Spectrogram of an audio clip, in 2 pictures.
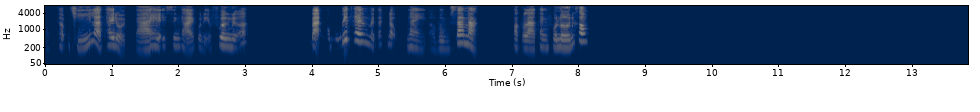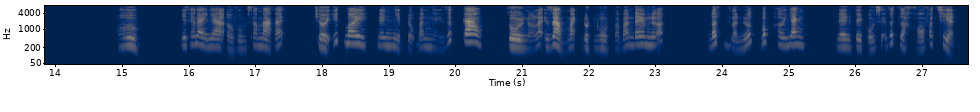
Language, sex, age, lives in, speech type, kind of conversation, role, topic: Vietnamese, female, 20-24, Vietnam, read, expert-assistant, expert, Vì sao có các loại mây khác nhau trên trời?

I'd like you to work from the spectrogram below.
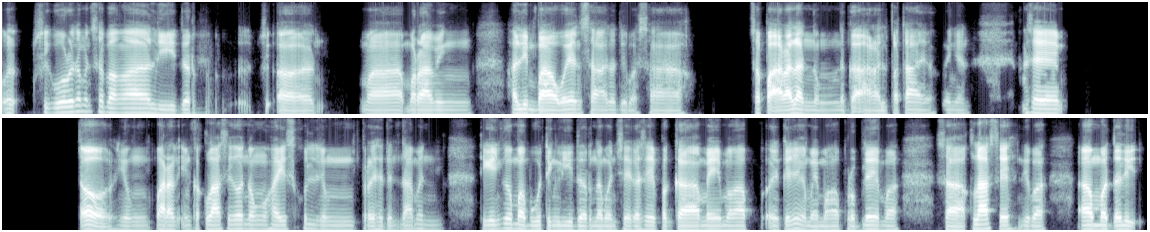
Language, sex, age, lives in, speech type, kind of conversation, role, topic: Filipino, male, 25-29, Philippines, conversation, unstructured, none, Ano ang mga katangian ng isang mabuting lider?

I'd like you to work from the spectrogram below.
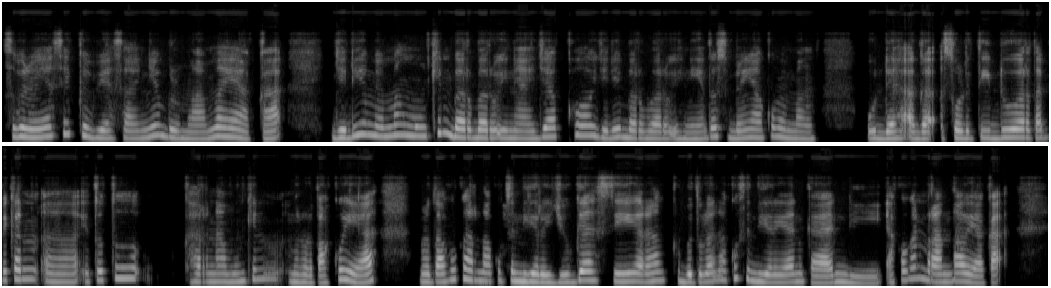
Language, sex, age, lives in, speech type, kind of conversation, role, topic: Indonesian, female, 30-34, Indonesia, conversation, advice, user, Apakah kebiasaan menatap layar sebelum tidur membuat Anda sulit rileks dan tertidur?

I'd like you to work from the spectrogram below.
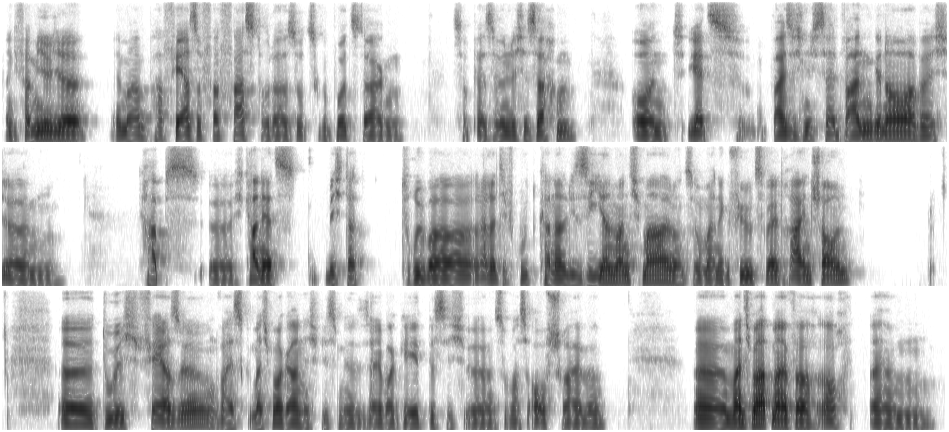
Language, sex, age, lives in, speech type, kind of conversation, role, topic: German, male, 25-29, Germany, conversation, advice, user, Wie kann ich Sinn in meinem Leben finden, indem ich etwas Bleibendes hinterlasse?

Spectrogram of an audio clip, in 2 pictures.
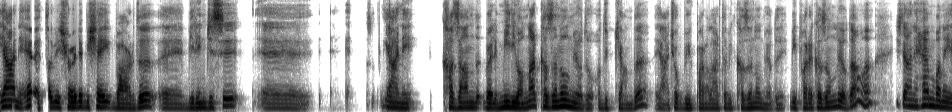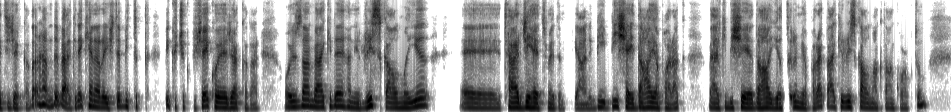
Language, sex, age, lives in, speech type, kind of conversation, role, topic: Turkish, male, 45-49, Spain, conversation, podcast, guest, Gençken kendine ne söylemek isterdin?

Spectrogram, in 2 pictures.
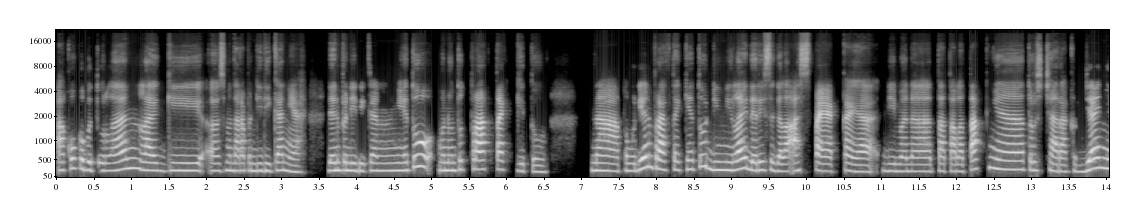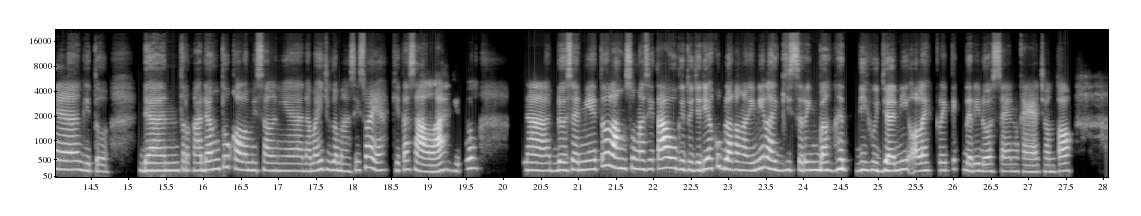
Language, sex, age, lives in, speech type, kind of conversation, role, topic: Indonesian, female, 20-24, Indonesia, conversation, podcast, guest, Bagaimana kamu menerima kritik dari orang lain?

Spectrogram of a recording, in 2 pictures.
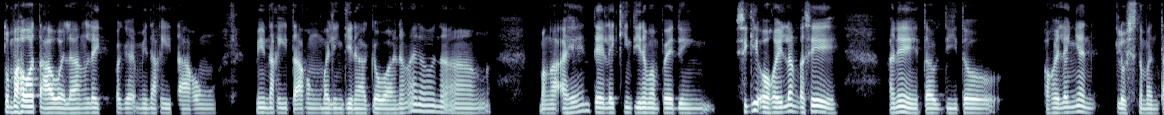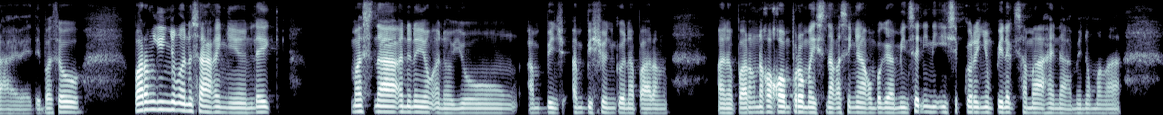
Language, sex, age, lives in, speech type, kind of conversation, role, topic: Filipino, male, 25-29, Philippines, conversation, advice, user, Paano ko babalansehin ang ambisyon ko sa trabaho at ang pakikisama sa opisina?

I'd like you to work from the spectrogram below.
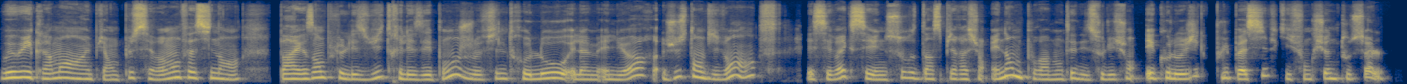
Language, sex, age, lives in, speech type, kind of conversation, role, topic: French, female, 20-24, France, read, expert-assistant, expert, Comment la vie sous-marine pourrait-elle nous donner des idées pour inventer de nouveaux objets du quotidien ?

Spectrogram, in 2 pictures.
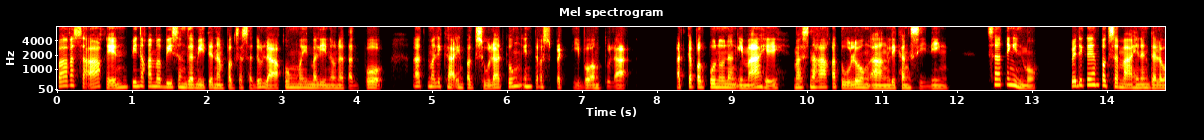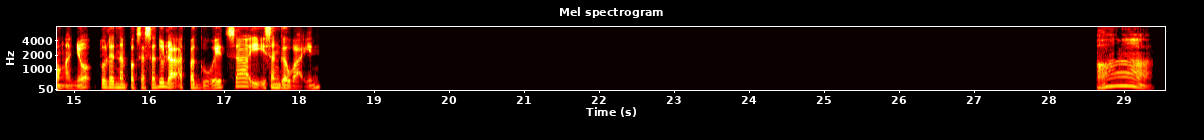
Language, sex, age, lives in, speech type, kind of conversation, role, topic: Filipino, male, 35-39, Philippines, read, expert-assistant, asker, Anong mga paraan ang epektibo para maunawaan ang mensahe ng isang tula, lalo na kung malalim ang mga salita?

